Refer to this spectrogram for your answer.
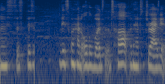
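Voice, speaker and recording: In an Australian accent, a woman talks at a fairly quick pace. Her pitch is medium. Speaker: primary school teacher. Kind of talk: casual vlog monologue. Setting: school. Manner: hesitant, many fillers.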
